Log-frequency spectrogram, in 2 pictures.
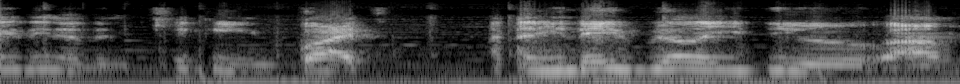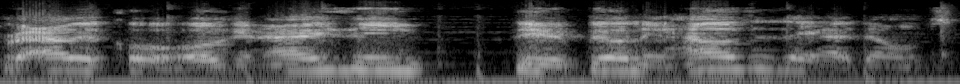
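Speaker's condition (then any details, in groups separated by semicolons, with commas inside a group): Cerebral palsy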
